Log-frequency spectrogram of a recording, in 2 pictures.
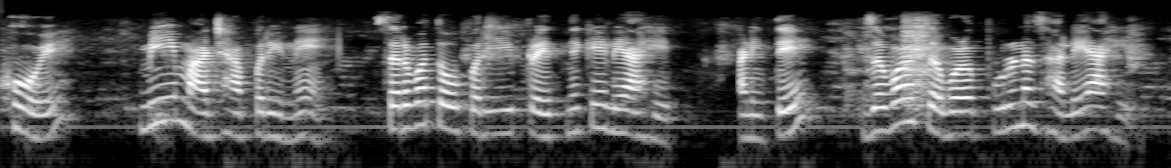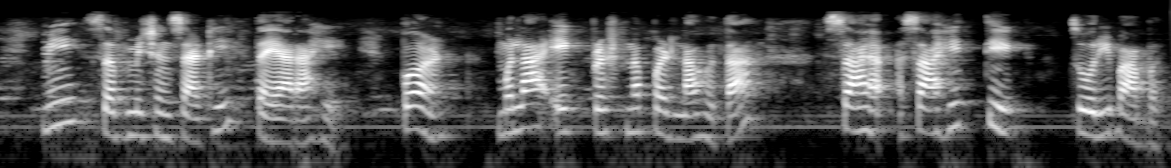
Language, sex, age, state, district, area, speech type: Marathi, female, 45-60, Maharashtra, Osmanabad, rural, read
